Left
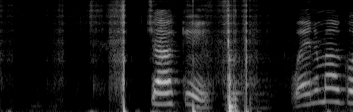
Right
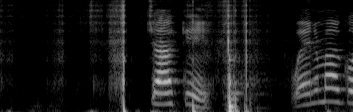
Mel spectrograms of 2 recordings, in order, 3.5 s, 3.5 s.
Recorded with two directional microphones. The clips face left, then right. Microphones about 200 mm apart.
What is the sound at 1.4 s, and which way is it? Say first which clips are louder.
Speech: left 3 dB; 20° left (ahead or behind).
